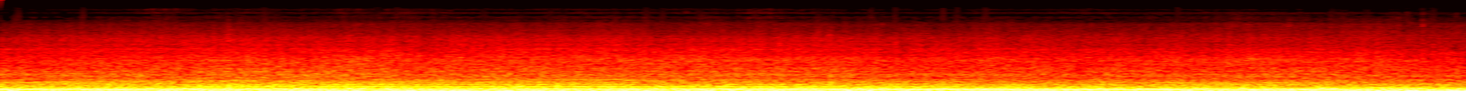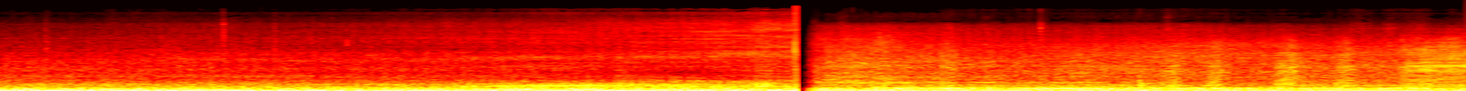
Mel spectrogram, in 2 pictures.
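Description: Steady low rumble of a car, a constant hum whose pitch drops about nine seconds in. It breaks off abruptly about fifteen seconds in and a similar rumble carries on.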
